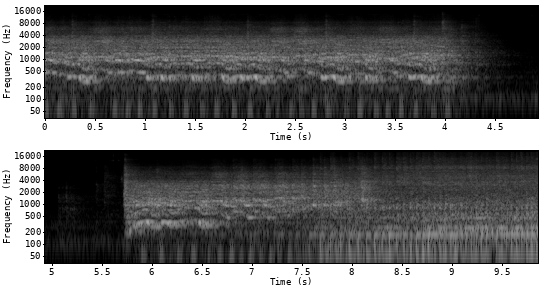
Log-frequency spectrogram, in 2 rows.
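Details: Mazda RX7 FB rotary, first start after refueling with fresh regular gas, heavy smoke: catches and runs rough, dies nearly silent a second, then refires unevenly; flooded engine clearing.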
